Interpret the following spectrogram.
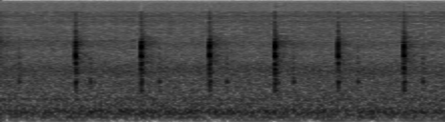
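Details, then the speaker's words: Light mechanical keyboard switch gives a sharp tick about three times a second; switch ticking from stem wobble, more wobble on the left switch; possible causes stem wobble or short spring. "you see that's switched ticking let's see why see there's no wobble but the l see it's more wobble on the left switch that's this guy this is switch ticking"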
